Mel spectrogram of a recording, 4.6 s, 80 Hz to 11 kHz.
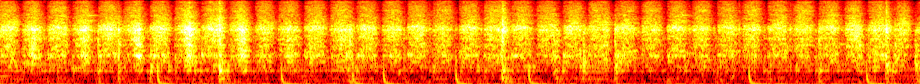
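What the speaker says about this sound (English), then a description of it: "A nice sanding block is really super important" Hand sanding with a 3D-printed sanding block, a close, rhythmic scratchy rubbing in quick regular strokes that continue evenly throughout.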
